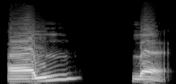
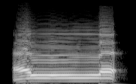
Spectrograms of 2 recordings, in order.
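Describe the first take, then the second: First: The doubled l nearly stops, then rises again. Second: The doubled l is held with steady pressure. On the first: The speaker calls it right. "seperti hendak berhenti kemudian naik kembali" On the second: The speaker calls it wrong. "itu tekanannya tetap"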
